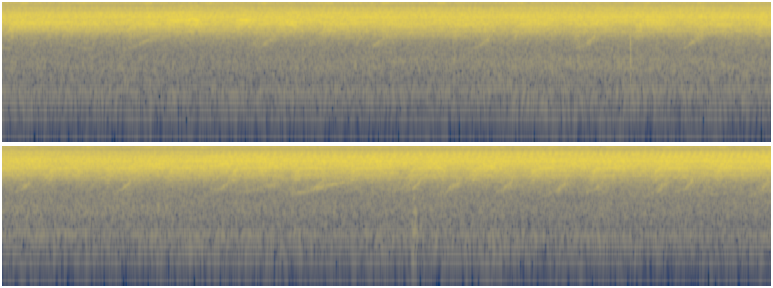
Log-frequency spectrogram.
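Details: Big summer chorus of cicadas in Japan, known as semishigure: a dense, unbroken high hiss fills the air, with short rising buzzy sweeps repeating through it at irregular intervals.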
